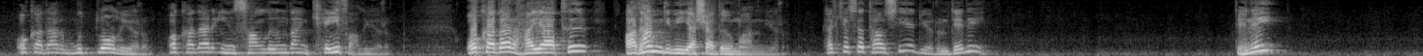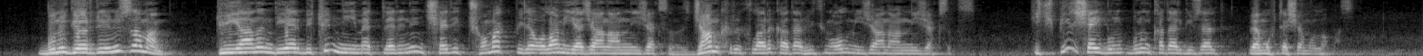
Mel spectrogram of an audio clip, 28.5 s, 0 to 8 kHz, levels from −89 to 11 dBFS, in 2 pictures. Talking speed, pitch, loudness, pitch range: 100 wpm, 190 Hz, -17 LUFS, 160-215 Hz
